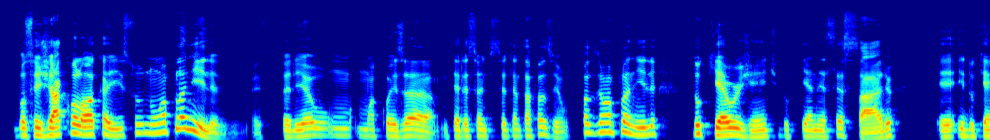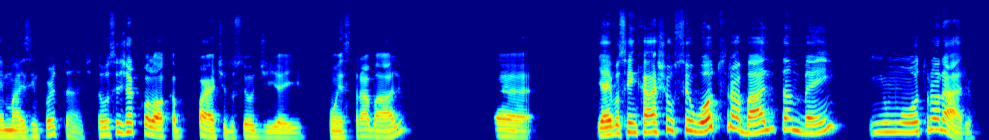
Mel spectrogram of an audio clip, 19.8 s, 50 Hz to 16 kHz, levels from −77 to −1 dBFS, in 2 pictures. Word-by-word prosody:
você 145 +1 0
já 145 +2 +7
coloca 155 -1 +4
isso 135 +7 -4
numa 190 +2 -3
planilha. 205 - 0 0.3
Isso 90 - -21 0.2
seria 120 +3 0
u 140 -1 -6 0.3
uma 125 -1 -11
coisa 125 -2 -1
interessante 120 +2 -6
de 120 - -25
você 125 +1 -8
tentar 130 +1 -7
fazer. 120 -8 -7 0.2
Fazer 195 +1 -4
uma 205 - +1
planilha 165 -6 -1 0.3
do 175 -1 +2
que 175 -3 +2
é 140 - +8
urgente, 120 -3 0
do 125 - -13
que 120 +2 -7
é 120 - -3
necessário, 120 -1 -2 0.4
e 120 0 -3
e 135 - -3
do 125 -1 -7
que - - -2
é 125 - 0
mais 115 -1 0
importante. 120 - -7
Então 150 - -3
você 200 - -3
já 205 +1 +2
coloca 165 -10 +2 0.2
parte 120 -2 +2
do 110 - -9
seu 120 +3 -3
dia 105 -2 -4
aí 100 +1 -6 0.2
com 115 -1 -1
esse 110 0 -5
trabalho. 125 - -2 1.9
Eh, - - -3
e - - +9
aí 150 - +9
você 180 +4 +2
encaixa 200 +4 +4
o 230 - +1
seu 235 -2 +1
outro 215 +8 +7
trabalho 235 - +4
também 245 - 0 0.3
em 195 +2 -6
um 205 0 -2
outro 215 +5 +1
horário. 100 - +2
140 Hz, 180 wpm, -23 LUFS, 120-195 Hz, 1.9 s, e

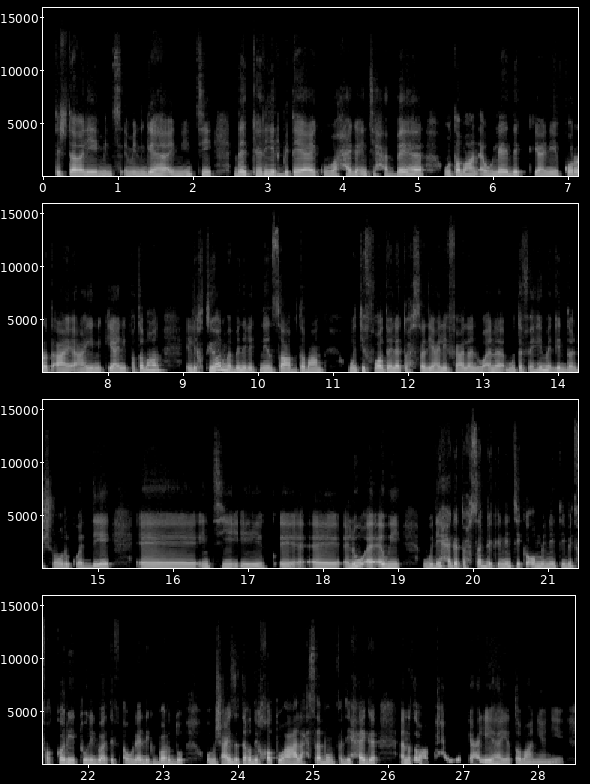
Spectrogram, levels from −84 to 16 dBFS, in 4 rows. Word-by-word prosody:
تشتغلي 210 +2 +4
من 175 -2 -4
س 165 - -16
من 180 -1 -3
جهة 215 0 +3
إن 180 +1 -5
أنتِ 220 +1 -3 0.3
ده 220 +5 +5
الcareer 220 -1 0
بتاعكِ 205 +1 +3
وحاجة 185 +4 -2
أنتِ 210 -1 -6
حابّاها، 215 +5 +2 0.3
وطبعًا 210 +2 +1
أولادِك 210 +4 0
يعني 180 -1 -2
قرة 200 -1 +3
ع - - +2 0.3
عينِك 200 0 -3
يعني، 210 +1 +2
فطبعًا 230 +4 0 0.3
الاختيار 230 +6 +2
ما 230 -5 +3
بين 220 +3 +1
الاتنين 205 0 -1
صعب 190 -1 +2
طبعًا 190 +1 -1 0.3
وأنتِ 215 +3 -3
في 215 0 -4
وضع 215 -1 +5
لا 215 +1 +5
تُحسَدي 195 -2 -2
عليه 180 +1 0
فعلًا، 190 0 -3
وأنا 210 +4 -1
متفهمّة 205 +2 -2
جدًا 200 -1 -2
شعورِك 190 +2 -4
وقد 175 0 -3
إيه 210 +4 +3 0.4
آآ، 180 -1 +2
أنتِ 215 -1 -3 0.9
آآ، 180 - 0
قلوقة 230 0 +5
أوي، 215 +1 +2 0.3
ودي 190 +6 0
حاجة 245 -1 +2
تحسب 230 +3 -2
لِك 230 -2 0
إن 205 - -1
أنتِ 230 -1 -1
كأم 215 +1 0
إن 210 0 -1
أنتِ 225 -1 -3
بتفكري 230 0 0
طول 220 +1 -1
الوقت 205 0 +1
في 200 - -13
أولادِك 200 0 0
برضه 210 +2 +1 0.3
ومش 180 0 -5
عايزة 230 +4 +4
تاخدي 225 -1 +2
خطوة 215 -2 +1
على 180 +1 +4
حسابهم، 220 +2 +1
فدي 205 +1 -4
حاجة 220 -2 +2 0.3
أنا 215 +1 +1
طبعًا 220 0 +2
باحيِّيكِ 435 - -10 0.2
عليها 185 0 +2
هي 160 0 -3
طبعًا 170 0 -3
يعني، 155 -1 -11
205 Hz, 160 wpm, -23 LUFS, 185-220 Hz, 0.9 s, ده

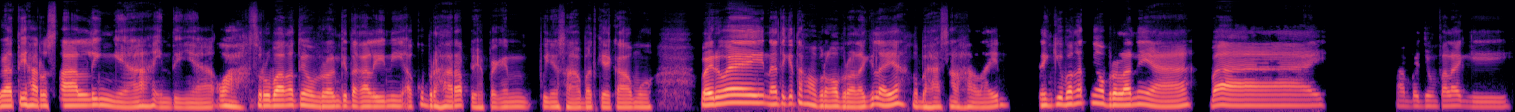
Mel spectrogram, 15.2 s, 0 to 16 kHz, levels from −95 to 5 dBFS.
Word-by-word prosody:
berarti 145 +5 +3
harus 150 -3 +1
saling 150 -2 +2
ya, 120 +3 -1
intinya. 110 -1 -5
Wah, 135 -6 0
seru 145 0 +2
banget 150 +1 +4
nih, - - +5
obrolan 130 0 +1
kita 140 -1 -1
kali 130 0 +1
ini. 140 +1 -3
Aku 125 +7 -6
berharap 145 0 0
deh, 110 -2 -2
pengen 120 +1 -5
punya 120 -1 -4
sahabat 115 0 -4
kayak 115 -2 -3
kamu. 115 0 -3 0.5
By 165 - +10
the 185 - +5
way, 225 0 +8 0.2
nanti 185 +1 0
kita 205 0 -3
ngobrol-ngobrol 135 -7 0
lagi, 125 +3 -2
lah 170 -3 +2
ya, 180 +6 +3
ngebahas 120 -1 -2
hal-hal 115 -1 -3
lain, 125 +5 -3 0.4
thank 160 +1 -1
you 180 - +2
banget 195 +4 +1
nih, 220 -2 -3
obrolannya 165 +1 +3
ya. 135 -3 -1 0.4
Bye, 150 0 -1 0.7
sampai 140 0 -10
jumpa 140 0 -8
lagi. 125 -4 -8
140 Hz, 170 wpm, -21 LUFS, 120-155 Hz, 0.7 s, By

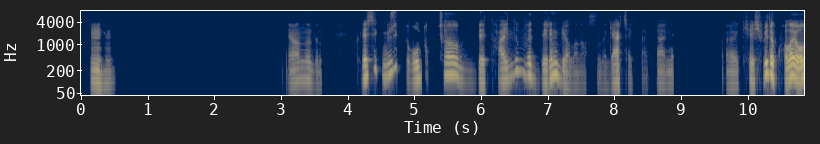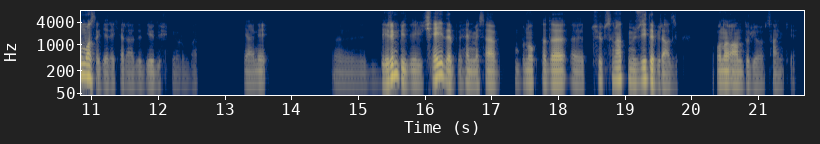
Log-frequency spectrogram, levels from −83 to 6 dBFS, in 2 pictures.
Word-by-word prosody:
Hı 105 -1 -2
hı. 95 +2 -10 2.6
E, - - -11
anladım. 110 -3 -10 0.5
Klasik 135 - -2
müzik 180 - -6
de - - -12
oldukça 150 +7 -2 0.3
detaylı 115 - -5
ve 120 -10 -4
derin 135 +8 -1
bir 95 - -4
alan 85 -1 -14
aslında 85 -1 -27
gerçekten. 100 +4 -6
Yani, 95 0 -14 0.8
eee, 90 0 -11
keşfi 115 +10 -1
de 155 - +6
kolay 150 +2 +6
olmasa 130 -3 +7
gerek 85 0 -14
herhâlde 85 -1 -16
diye 90 -1 -10
düşünüyorum 85 -2 -25
ben. 85 - -28 0.7
Yani, 95 +1 -11 1.1
eee, 95 - -24 0.7
derin 145 +12 +5
bir 100 -4 -1
de 100 -1 -8
şey 145 - +6
de 95 - +3 0.2
hani, 100 -3 -5
mesela, 95 0 -1 0.2
bu 100 0 -15
noktada, 100 0 +1
eee, 95 -3 -10
Türk 110 -2 -10
sanat 120 +1 -1
müziği 110 +3 0
de 105 -5 +5
birazcık 85 -1 -6 0.5
onu 100 0 +1
andırıyor 90 -2 -5
sanki. 80 -2 -19
100 Hz, 125 wpm, -26 LUFS, 90-120 Hz, 2.6 s, olmasa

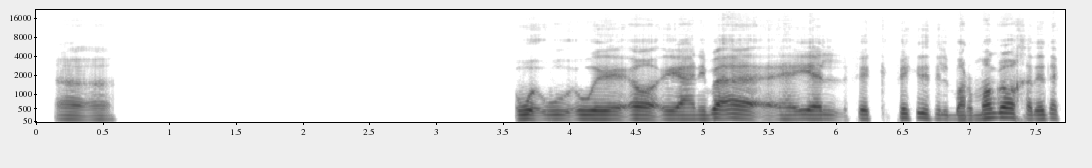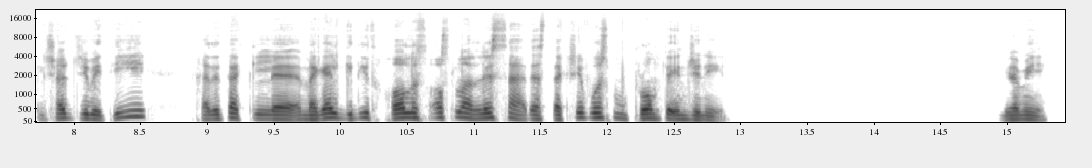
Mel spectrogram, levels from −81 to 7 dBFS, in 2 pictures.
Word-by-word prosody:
آه - - -11 0.3
آه. 120 - -15 3.0
و 140 - 0
و 140 0 +1
وآه 135 0 +3
يعني 135 0 0
بقى 155 0 +3
هي 140 +1 +1
ال 135 -5 -6
فك 140 +2 -6
فكرة 160 -1 -2
البرمجة 140 +6 +3
خدتك 140 0 -3
لchatgpt، 155 - -2 0.4
خدتك 145 +5 -1
لمجال 135 +3 +3
جديد 155 +4 -4
خالص 165 +1 +2
أصلًا 175 -2 -1
لسه 170 -2 -2
هتستكشفه 140 +6 -2
اسمه 165 -3 -4
prompt 155 -3 +4
engineer. 125 -5 -4 2.1
جميل. 125 -2 -2
140 Hz, 95 wpm, -23 LUFS, 135-160 Hz, 3.0 s, prompt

